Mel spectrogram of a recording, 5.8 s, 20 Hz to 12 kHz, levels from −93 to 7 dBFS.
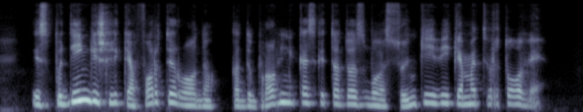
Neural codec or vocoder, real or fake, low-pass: autoencoder, 48 kHz, 32 numbers a frame, DAC-VAE, trained on Japanese speech; fake; 10.8 kHz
